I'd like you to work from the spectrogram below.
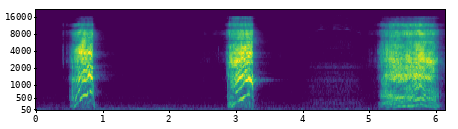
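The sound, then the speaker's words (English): A zipper on a sweater rasps three times with pauses between: two quick, sharp zips, then a longer, steadier pull at the end. Fairly loud, with no talking. “There's more zips uh, in this sweater collection than a Gimp's costume.”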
